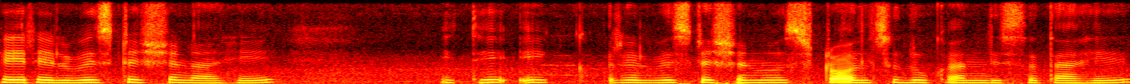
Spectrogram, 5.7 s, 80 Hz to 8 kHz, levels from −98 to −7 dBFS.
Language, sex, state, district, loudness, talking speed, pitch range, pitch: Marathi, female, Maharashtra, Sindhudurg, -27 LUFS, 140 wpm, 215-245 Hz, 230 Hz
